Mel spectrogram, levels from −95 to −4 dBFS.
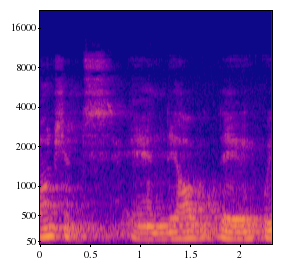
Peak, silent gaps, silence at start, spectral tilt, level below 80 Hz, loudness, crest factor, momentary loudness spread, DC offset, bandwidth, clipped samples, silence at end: -22 dBFS; none; 0 s; -7.5 dB/octave; -70 dBFS; -36 LUFS; 12 dB; 12 LU; under 0.1%; 10.5 kHz; under 0.1%; 0 s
